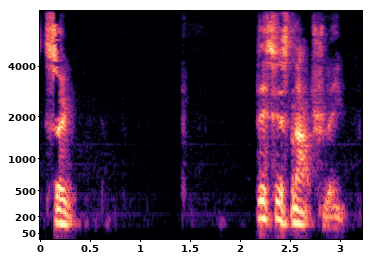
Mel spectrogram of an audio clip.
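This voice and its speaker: A man's voice: medium pitch, expressive, takes it slowly, bright, forceful tone, slightly rough. A man giving casual, rambling football analysis, thinking aloud with many ums and restarts while hiccuping. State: hiccuping and burping. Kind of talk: casual spoken analysis over slides.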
